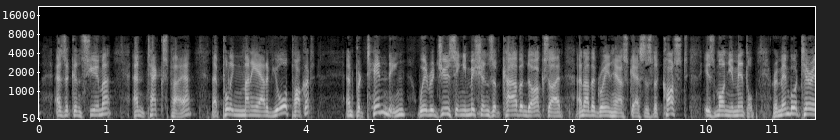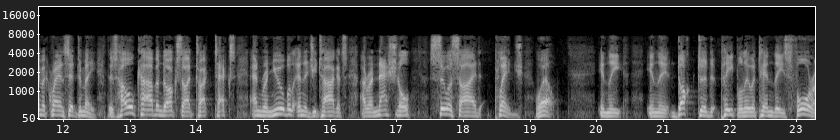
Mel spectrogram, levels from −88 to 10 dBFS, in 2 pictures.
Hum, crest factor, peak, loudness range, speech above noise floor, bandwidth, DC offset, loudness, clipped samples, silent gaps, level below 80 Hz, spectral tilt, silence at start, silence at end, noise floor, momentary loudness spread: none; 16 dB; -2 dBFS; 2 LU; 27 dB; 8 kHz; under 0.1%; -17 LUFS; under 0.1%; none; -48 dBFS; -3.5 dB/octave; 0.25 s; 0 s; -44 dBFS; 6 LU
